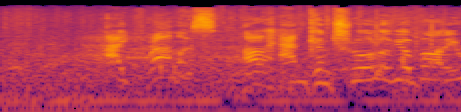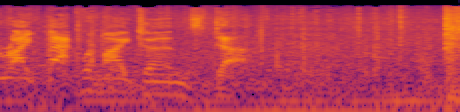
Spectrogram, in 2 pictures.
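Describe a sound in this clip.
Wind rushes past during a glide.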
